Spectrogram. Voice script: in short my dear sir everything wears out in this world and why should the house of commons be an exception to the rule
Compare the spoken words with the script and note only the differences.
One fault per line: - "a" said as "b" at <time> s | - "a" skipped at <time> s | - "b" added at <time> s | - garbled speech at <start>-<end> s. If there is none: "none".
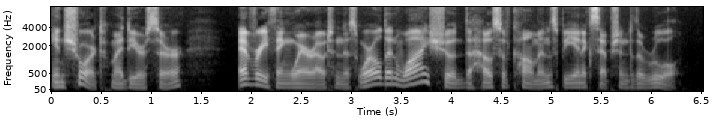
- "wears" said as "wear" at 2.4 s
